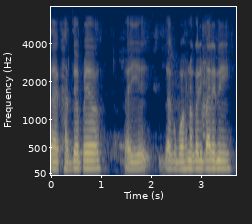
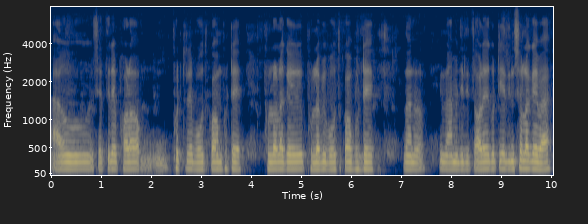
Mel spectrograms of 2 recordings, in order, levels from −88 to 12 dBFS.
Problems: background sounds at intervals, background conversations at intervals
